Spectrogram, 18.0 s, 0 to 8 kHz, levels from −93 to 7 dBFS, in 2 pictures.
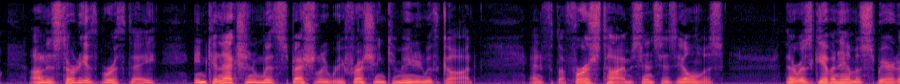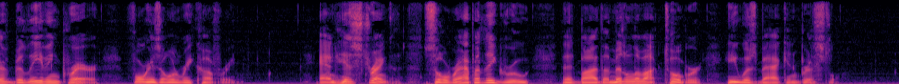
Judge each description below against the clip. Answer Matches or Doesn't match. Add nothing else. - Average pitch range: Doesn't match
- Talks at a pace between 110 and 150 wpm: Doesn't match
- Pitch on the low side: Matches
